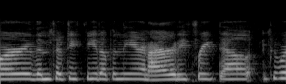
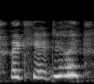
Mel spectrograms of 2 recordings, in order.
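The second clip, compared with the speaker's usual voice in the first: retold panicked cry; 8 semitones higher, 7 dB louder than usual. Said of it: "I started crying".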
